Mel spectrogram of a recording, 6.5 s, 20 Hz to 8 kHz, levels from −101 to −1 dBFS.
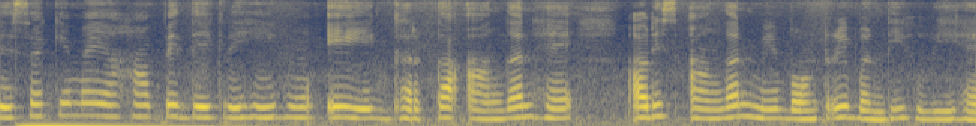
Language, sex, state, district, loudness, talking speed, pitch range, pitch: Hindi, female, Chhattisgarh, Sukma, -17 LUFS, 185 wpm, 215-250 Hz, 235 Hz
